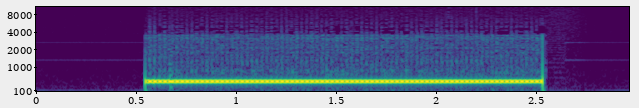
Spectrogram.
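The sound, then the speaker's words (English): A steady telephone dial tone hums alone for about two seconds while a call is placed, loud and unbroken, then cuts off abruptly into silence. “All right, I think it's about time to get my friend Stephen Finnegan on the phone with us.”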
